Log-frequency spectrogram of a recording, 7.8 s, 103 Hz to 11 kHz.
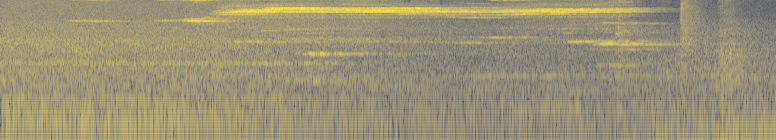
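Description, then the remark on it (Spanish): A metro train rolls into Los Leones metro station with piercing, sustained high-pitched wheel squeals reaching 96 decibels over a steady low rumble, loud, easing off near the end as the train slows. “84 decibeles y los chirridos llegaron a 96 decibeles.”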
